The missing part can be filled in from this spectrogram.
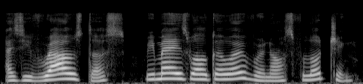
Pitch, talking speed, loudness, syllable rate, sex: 215 Hz, 230 wpm, -18 LUFS, 5.4 syllables/s, female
